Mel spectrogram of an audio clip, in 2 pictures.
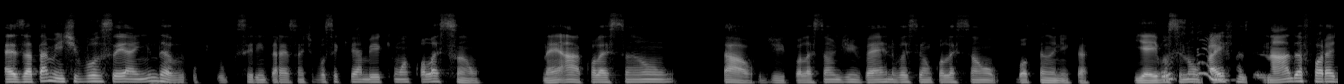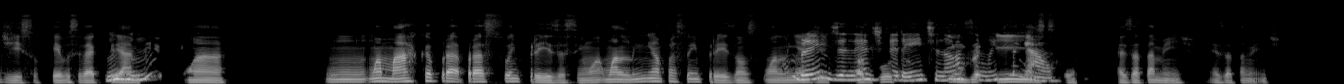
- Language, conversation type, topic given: Portuguese, advice, Como posso encontrar novas fontes de inspiração para criar coisas?
- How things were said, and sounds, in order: in English: "brand"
